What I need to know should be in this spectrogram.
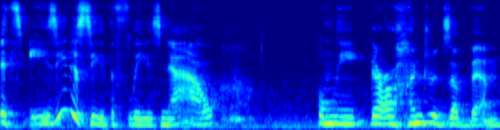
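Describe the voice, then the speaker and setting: This is a woman using a put-on character voice. Clear background noise runs under her. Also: medium pitch for a woman, fairly slow pace. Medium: read story.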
